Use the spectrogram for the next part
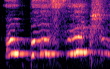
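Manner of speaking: very high, cracking cry of a confession; yelled confession. Retold or imitated. Teen blurting a confession to her mom, high yelled cry. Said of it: "I just yelled out".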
